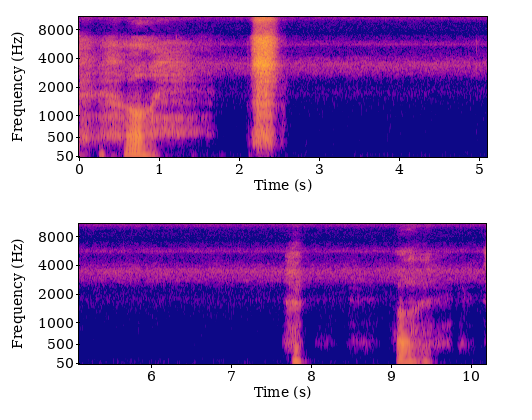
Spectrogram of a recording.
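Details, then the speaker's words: Several short, muffled, stifled sneezes from an itchy, tickly nose, with a gasping build-up before some, separated by quiet. "So tickly. Another sneeze. Chew. Oh my God, that was a lot of sneezes."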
